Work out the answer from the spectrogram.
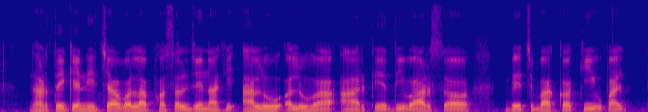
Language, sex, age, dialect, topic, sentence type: Maithili, male, 18-24, Southern/Standard, agriculture, question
